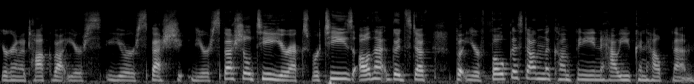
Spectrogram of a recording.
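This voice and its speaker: An animated tone at a very fast pace, on a very clean recording with a silent background. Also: woman, medium pitch for a woman, ordinary pitch variation. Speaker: career coach and professor. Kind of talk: live stream Q&A tutorial. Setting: live stream.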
